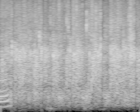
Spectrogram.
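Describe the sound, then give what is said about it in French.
A studio audience of the show Bistrot applauds steadily, a dense, loud wash of many hands clapping at once that holds at an even level throughout, with no voices standing out. “et en effet, euh, merci de, saluer le public qu'on peut applaudir tous particulièrement, euh, particulièrement puisque cette émission lui doit son succès autant dans ce studio que vous euh, derrière euh, vos écrans.”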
